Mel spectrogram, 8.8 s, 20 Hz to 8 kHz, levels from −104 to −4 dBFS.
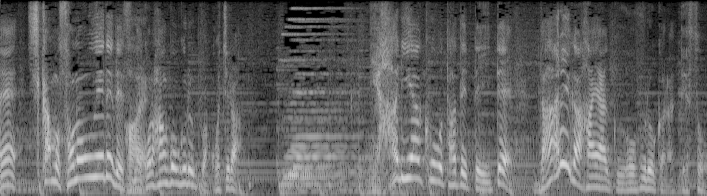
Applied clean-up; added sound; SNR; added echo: none; none; none; none.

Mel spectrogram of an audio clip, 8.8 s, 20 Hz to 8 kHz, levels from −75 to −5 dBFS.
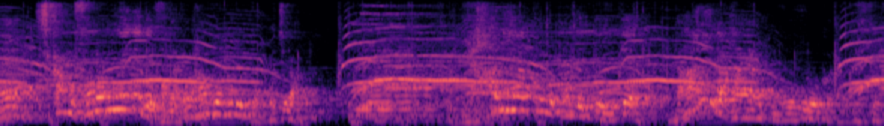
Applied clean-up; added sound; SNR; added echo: none; Applause / Crowd / Cheering; 2 dB; reverberation time 1.0 s.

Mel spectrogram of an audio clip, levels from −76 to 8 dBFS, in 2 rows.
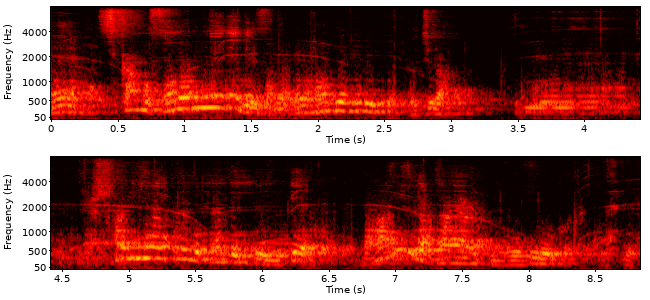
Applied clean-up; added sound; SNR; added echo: neural separator model SepFormer DNS4.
